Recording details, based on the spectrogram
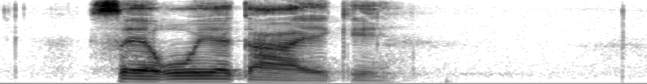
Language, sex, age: Northern Sotho, male, 23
